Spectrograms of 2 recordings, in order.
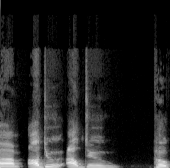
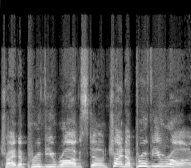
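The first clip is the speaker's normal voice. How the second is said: high, loud yelling. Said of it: "Why are you yelling?".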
